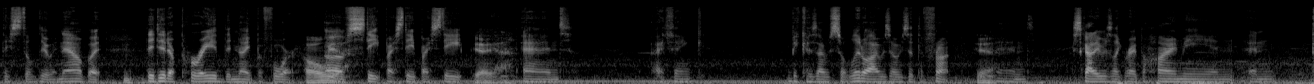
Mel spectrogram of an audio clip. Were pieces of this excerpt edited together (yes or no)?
no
